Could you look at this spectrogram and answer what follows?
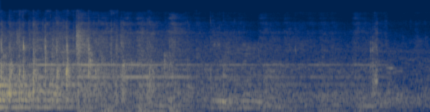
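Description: A crowd applauding to welcome an honoured guest at a Vishwakarma Jayanti community festival in Washim, clapping strongest at the start and fading, with an announcer speaking over it.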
